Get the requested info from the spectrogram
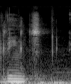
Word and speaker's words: Lynch: Y me daba una explicación acerca de un director de cine, David Lynch, lo pronuncié bien. – Sí, Lynch.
